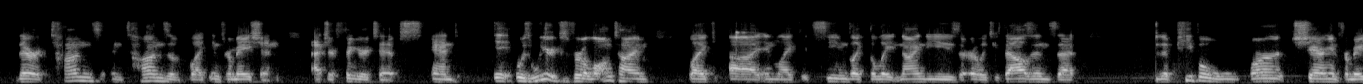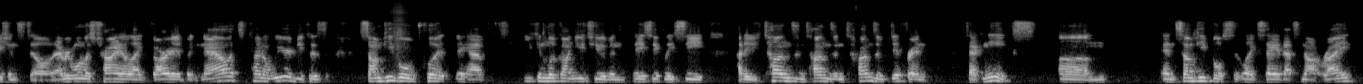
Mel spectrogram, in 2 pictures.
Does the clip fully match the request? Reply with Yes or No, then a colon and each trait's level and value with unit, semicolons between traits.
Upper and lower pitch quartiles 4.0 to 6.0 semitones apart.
No: average, 3.6 semitones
